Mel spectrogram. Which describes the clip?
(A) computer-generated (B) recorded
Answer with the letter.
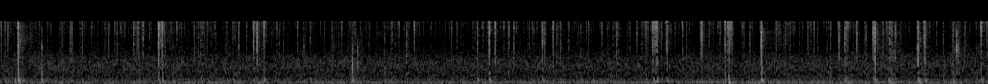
B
